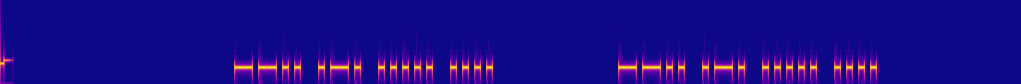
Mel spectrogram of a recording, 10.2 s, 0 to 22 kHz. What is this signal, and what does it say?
Morse code, heard as a keyed tone, about 20 wpm, 700 Hz. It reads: ZR5H ZR5H
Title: DXCC-100 Call Signs - 4 Characters - Repeated 2x - 20wpm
